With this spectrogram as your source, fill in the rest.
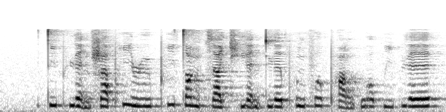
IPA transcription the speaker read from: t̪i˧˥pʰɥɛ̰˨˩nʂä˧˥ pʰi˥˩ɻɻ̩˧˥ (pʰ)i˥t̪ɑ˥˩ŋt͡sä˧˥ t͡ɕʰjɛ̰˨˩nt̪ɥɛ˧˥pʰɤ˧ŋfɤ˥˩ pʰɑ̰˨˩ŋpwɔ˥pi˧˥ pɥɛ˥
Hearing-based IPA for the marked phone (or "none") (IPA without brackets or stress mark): pʰ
